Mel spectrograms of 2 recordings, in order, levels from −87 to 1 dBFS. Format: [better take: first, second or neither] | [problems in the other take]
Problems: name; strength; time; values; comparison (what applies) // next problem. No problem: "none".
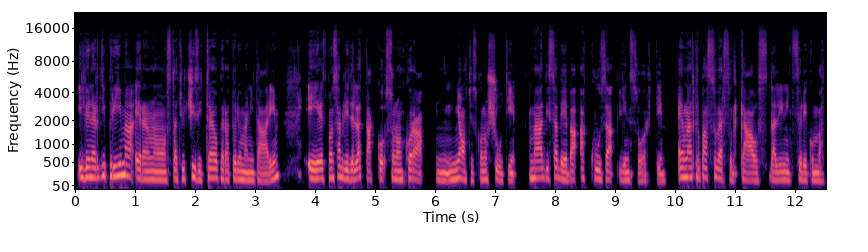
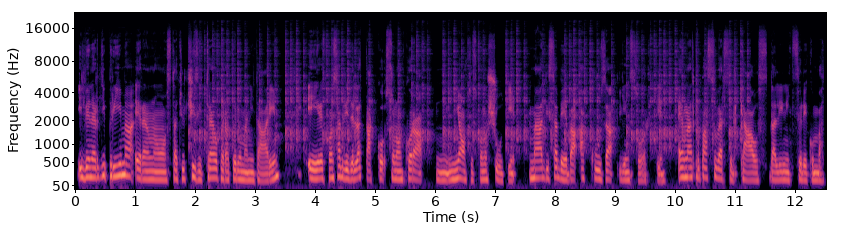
first | keyboard typing; noticeable; from 2 to 11 s; peak 9 dB below the speech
